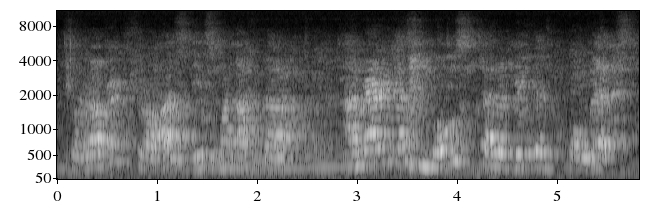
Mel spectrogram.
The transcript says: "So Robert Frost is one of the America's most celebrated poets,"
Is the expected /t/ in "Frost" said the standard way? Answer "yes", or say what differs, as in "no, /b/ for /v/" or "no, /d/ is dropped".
no, /t/ is dropped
